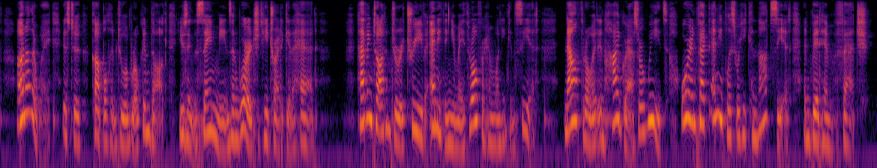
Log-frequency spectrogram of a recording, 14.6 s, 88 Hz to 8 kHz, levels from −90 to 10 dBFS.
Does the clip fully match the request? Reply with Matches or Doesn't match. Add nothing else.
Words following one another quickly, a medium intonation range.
Doesn't match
